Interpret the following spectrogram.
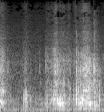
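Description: Zipper on a fabric portable lunchbox oven being pulled closed, louder from about a second in.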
